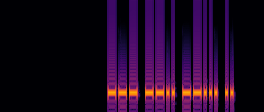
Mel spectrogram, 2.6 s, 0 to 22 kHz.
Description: Morse code, heard as a keyed tone, about 44 wpm, 700 Hz. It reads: OZ7I
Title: DXCC-100 Call Signs - 4 Characters - 45wpm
